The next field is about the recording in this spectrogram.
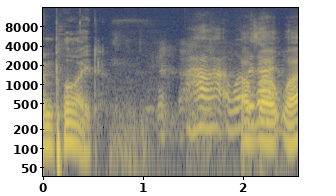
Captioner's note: laughter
